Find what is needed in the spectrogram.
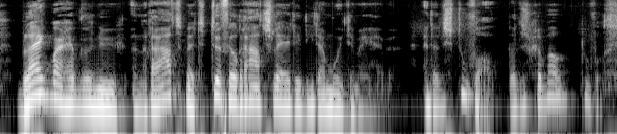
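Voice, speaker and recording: Somewhat breathy, a man speaks at a fairly quick pace with medium pitch and a dark, mellow tone. His intonation is lively and his loudness swings widely. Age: 70s. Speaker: retired doctor and former local councillor. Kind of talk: podcast interview.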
